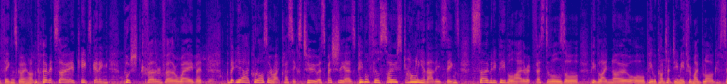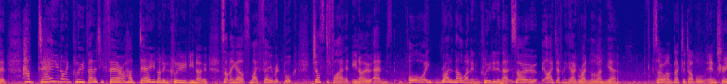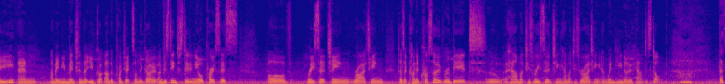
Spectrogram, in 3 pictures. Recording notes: at the Sydney Writers’ Festival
